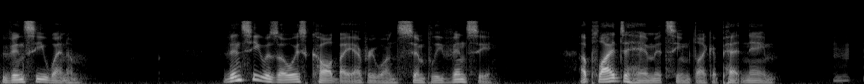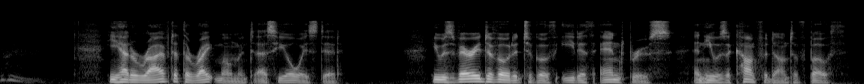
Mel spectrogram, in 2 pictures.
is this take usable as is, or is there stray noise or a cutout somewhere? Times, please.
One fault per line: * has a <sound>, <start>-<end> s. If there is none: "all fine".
* has a breath, 8.3-9.2 s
